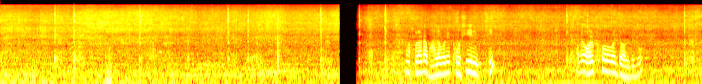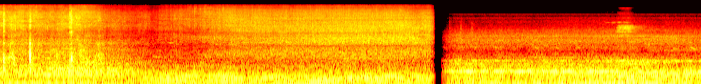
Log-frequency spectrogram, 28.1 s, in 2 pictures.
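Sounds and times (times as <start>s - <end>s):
masala sizzling in hot oil: 0.0s - 22.8s
metal spatula scraping pan: 1.0s - 2.0s, 2.6s - 8.3s, 13.6s - 16.2s.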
